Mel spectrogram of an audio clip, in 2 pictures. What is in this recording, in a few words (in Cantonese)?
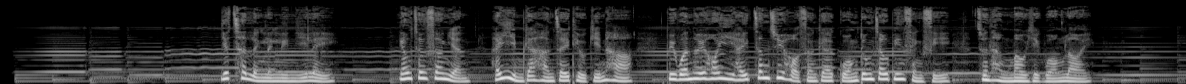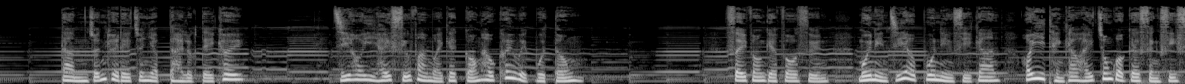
Narrative (Chinese Cantonese)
